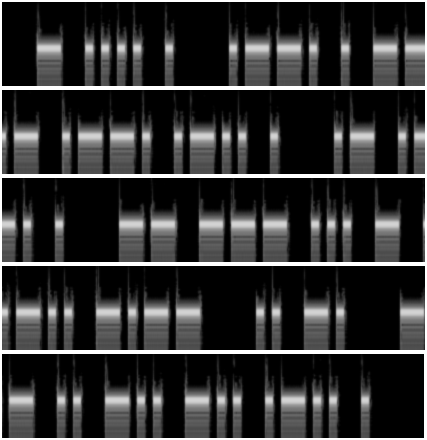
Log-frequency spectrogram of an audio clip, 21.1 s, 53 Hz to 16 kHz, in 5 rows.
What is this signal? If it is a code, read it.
Morse code, heard as a keyed tone, about 15 wpm, 700 Hz. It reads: THE PEOPLE ARE MOSTLY IN MIDDLE
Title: Sentences from Top 1300 Words 15wpm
